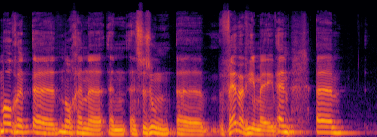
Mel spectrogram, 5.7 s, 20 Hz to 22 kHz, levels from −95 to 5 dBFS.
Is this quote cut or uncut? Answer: cut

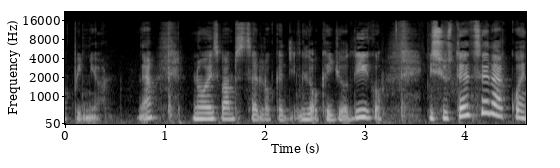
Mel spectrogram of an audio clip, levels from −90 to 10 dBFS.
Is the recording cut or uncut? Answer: cut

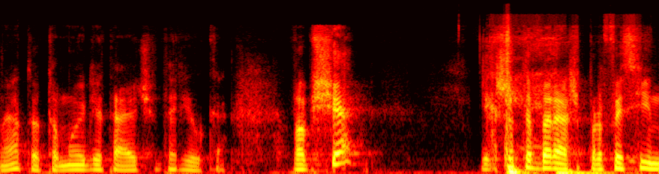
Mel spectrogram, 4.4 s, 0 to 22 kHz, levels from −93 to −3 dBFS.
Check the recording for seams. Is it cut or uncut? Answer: uncut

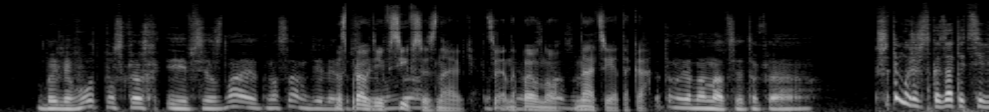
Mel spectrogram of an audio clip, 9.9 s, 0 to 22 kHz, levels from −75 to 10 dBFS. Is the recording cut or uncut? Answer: uncut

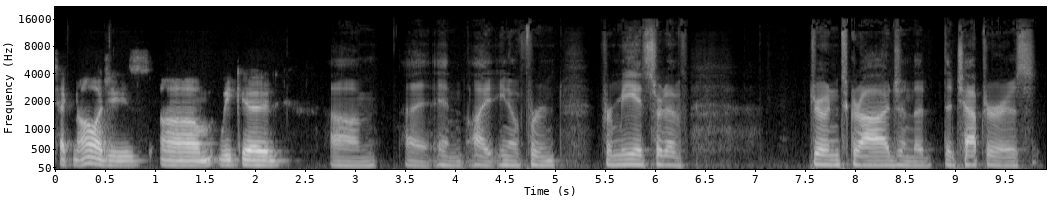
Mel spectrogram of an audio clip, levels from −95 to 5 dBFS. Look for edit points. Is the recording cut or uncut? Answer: cut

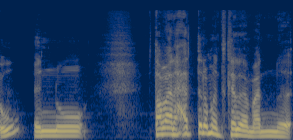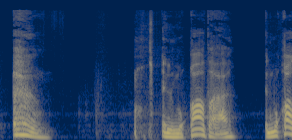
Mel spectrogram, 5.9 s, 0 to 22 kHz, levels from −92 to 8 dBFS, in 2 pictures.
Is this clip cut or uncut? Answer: uncut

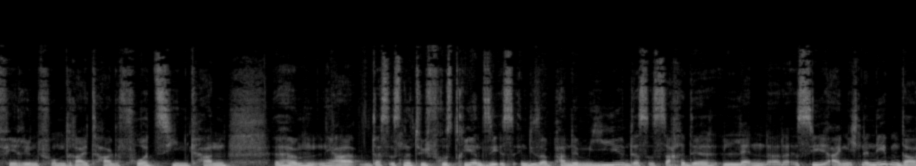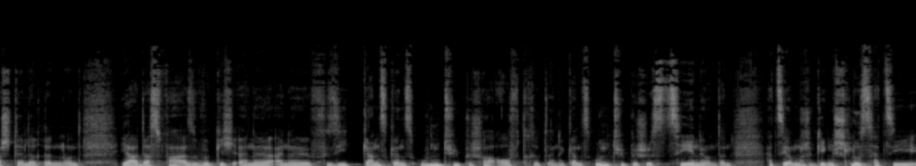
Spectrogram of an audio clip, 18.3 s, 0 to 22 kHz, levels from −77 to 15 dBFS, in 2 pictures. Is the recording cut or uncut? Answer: uncut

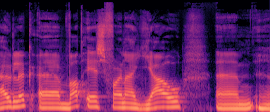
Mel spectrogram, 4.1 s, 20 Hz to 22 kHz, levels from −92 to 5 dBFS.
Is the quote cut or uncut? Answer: uncut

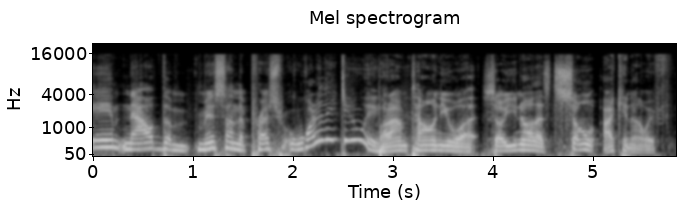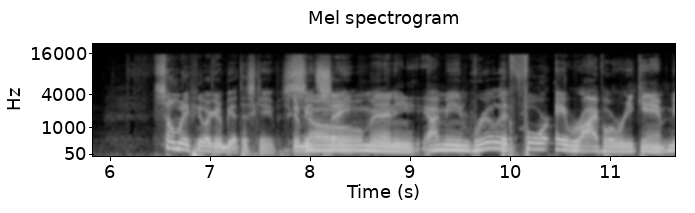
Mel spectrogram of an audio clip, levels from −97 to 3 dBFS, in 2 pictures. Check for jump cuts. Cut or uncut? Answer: cut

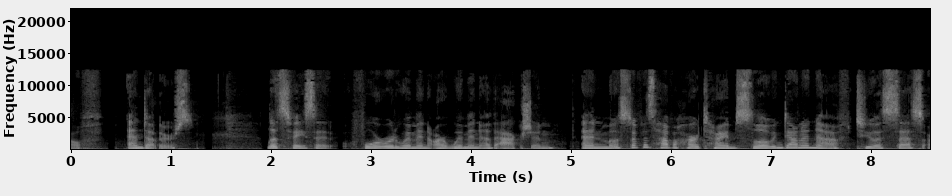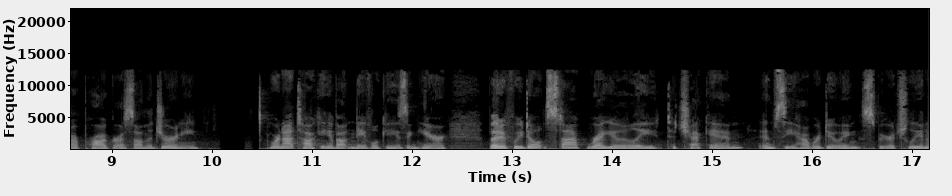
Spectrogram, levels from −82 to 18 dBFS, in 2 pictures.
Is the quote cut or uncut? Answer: uncut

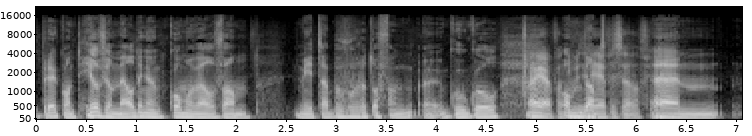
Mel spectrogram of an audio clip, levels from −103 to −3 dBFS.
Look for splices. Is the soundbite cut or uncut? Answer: uncut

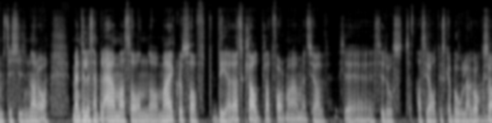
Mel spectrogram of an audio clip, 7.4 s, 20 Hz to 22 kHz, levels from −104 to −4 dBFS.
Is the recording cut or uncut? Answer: uncut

